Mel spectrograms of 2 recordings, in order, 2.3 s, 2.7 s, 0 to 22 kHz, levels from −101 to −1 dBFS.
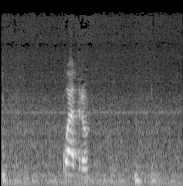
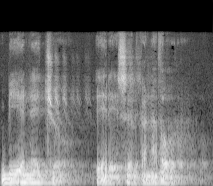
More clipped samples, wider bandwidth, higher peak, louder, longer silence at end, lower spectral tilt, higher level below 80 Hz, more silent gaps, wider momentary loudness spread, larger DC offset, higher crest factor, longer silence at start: neither; first, 16 kHz vs 11 kHz; about the same, -2 dBFS vs 0 dBFS; second, -18 LUFS vs -12 LUFS; about the same, 0.1 s vs 0.1 s; about the same, -6 dB/octave vs -5 dB/octave; second, -46 dBFS vs -20 dBFS; neither; first, 24 LU vs 12 LU; neither; first, 20 dB vs 12 dB; about the same, 0.05 s vs 0 s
